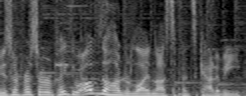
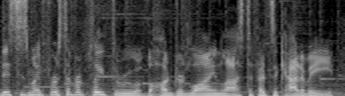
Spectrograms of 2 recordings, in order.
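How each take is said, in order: First: It sounds like an ordinary casual speaking voice. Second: It sounds like an old-fashioned radio news announcer.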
